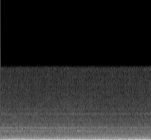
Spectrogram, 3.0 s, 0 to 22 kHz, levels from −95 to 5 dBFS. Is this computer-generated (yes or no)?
yes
